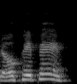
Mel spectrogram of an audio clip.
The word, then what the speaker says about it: Opepe: Has anyone told us the correct pronunciation for that yet? I asked at Silver Thimble and they said Opepe.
